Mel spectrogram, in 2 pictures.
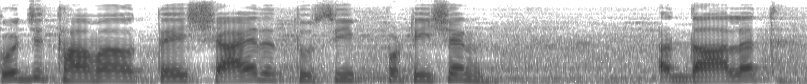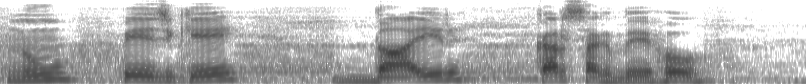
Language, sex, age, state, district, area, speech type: Punjabi, male, 18-30, Punjab, Gurdaspur, rural, read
